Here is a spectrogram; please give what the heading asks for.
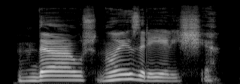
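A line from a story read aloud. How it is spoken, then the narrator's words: Displeased drawl. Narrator (Russian): недовольно протянула Егиня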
